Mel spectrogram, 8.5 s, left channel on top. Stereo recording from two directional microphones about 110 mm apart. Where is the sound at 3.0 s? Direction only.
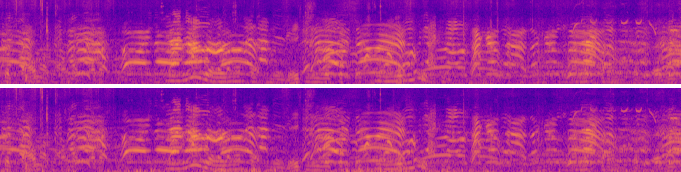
Centre (ahead or behind).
